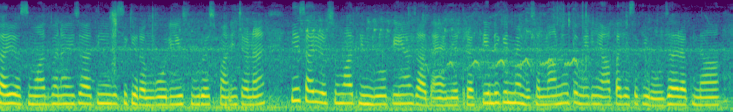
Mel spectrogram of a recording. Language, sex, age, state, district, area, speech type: Urdu, female, 18-30, Uttar Pradesh, Aligarh, urban, spontaneous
